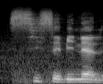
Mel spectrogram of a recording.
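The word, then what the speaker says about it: SYSCEBNL: qu'on appelle CCBN CCBNL si c'est binel c'est comme ça qu'on on prononce ça c'est le système comptable applicable aux entités habitent non lucratifs.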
